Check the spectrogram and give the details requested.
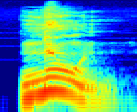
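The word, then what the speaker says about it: نون: Noon. Those are, noon, by the way, is not a word. You see, in Arabic, when we pronounce a letter by itself, we pronounce it as if it's a word, but it's not a word.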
